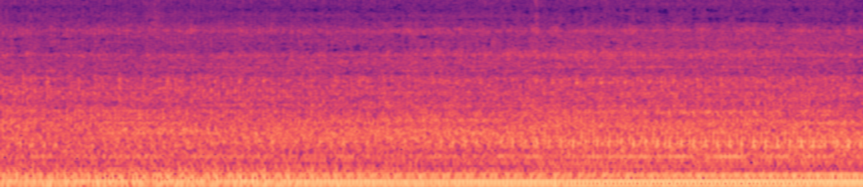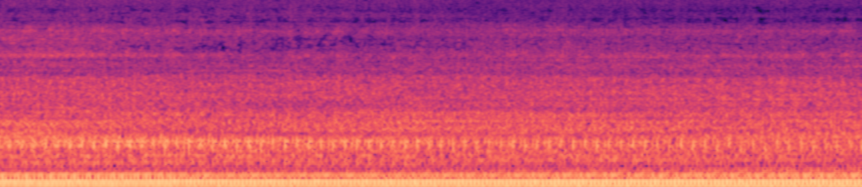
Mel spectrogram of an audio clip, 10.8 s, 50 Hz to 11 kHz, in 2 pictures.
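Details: Steady, even diesel clatter with deep regular rumble, no knocks or misses from a 2002 Dodge Ram 2500 5.9 Cummins 4x4, 6-speed manual, 102k miles; healthy normal idle.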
